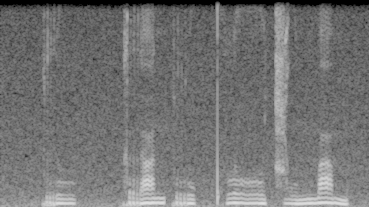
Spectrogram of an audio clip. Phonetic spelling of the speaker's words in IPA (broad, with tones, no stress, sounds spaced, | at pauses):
p r ɯ˨˩ k̚ | k r a˦˥ n p r u˨˩ k̚ pʰ l ɤː˧ t͡ɕ u˩˦ n m a˥˩ m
